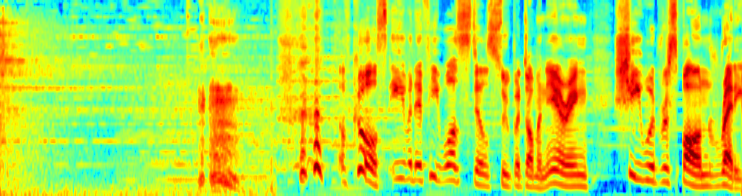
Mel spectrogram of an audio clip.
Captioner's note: clear throat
